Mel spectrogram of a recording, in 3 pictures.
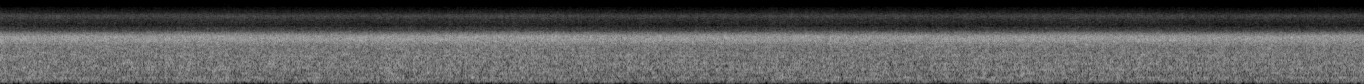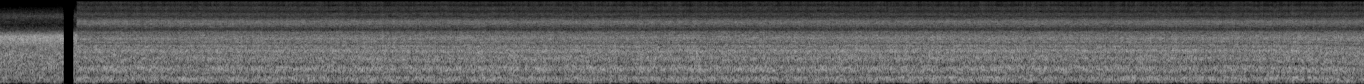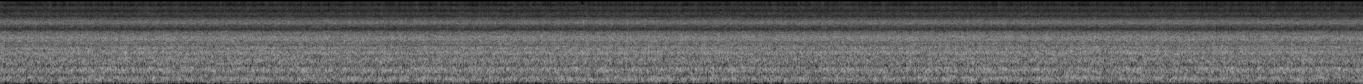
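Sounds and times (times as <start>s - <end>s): waterfall rushing: 11.6s - 40.9s.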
